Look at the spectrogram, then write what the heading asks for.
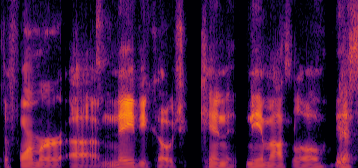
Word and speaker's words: Ken Niumatalolo: Jose State with the former Navy coach, Ken Niumatalolo. Yes, Niumatalolo, yes.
